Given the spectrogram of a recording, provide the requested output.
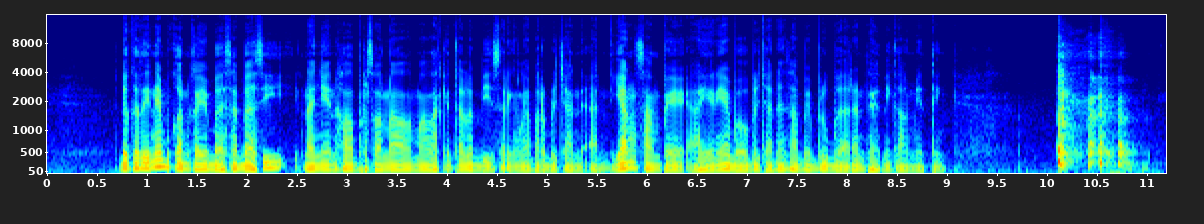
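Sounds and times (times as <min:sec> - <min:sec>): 
speech: 0:00.7 - 0:09.2
person coughing: 0:10.1 - 0:11.0.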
